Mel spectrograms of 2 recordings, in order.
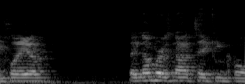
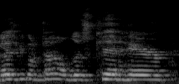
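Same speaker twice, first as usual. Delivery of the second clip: higher-pitched, patronising imitation; condescending guest; 6 semitones higher than usual. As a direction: talk down about the host to the audience. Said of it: "condescending right from the start".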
